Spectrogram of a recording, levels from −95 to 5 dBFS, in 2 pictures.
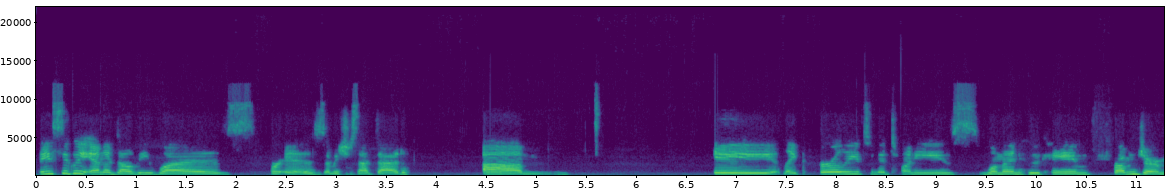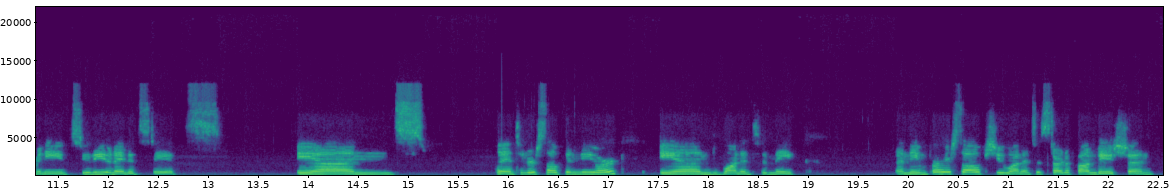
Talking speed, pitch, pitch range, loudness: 125 wpm, 210 Hz, 195-245 Hz, -23 LUFS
